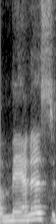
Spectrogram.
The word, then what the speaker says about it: Manis: The Manus. It's spelled Manis.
